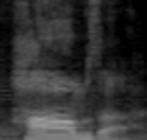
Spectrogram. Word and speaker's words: Hamza: No, Hamza. The second H is implied. Different twist on the syllable.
